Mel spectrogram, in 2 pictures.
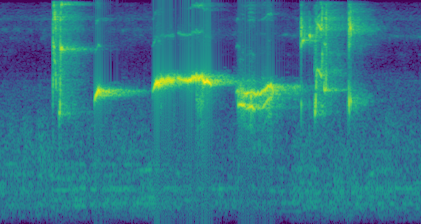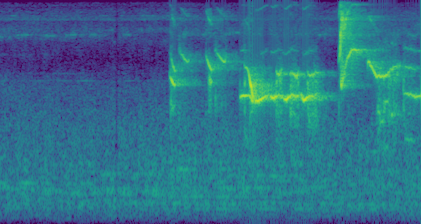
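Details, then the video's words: Orange-headed thrush singing ngeplong ngriwik phrases for training songbirds: bursts of clicks and varied whistled warbles, a pause of about two seconds, then further twittering whistled phrases. "Pancingan masteran terapi burung Anis kembang ngeplong gacor ngriwik"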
